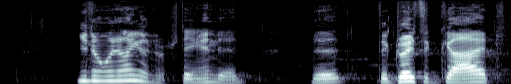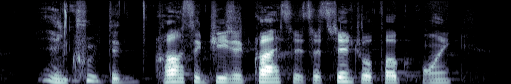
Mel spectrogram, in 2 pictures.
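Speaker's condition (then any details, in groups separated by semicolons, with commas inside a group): Cerebral palsy; lifelong disability since youth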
